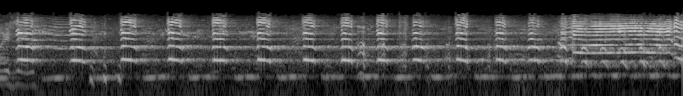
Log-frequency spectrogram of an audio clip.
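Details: At the Henry Doorly Zoo a siamang performs loud, fast, evenly repeated harmonic barks over a sustained low hum, ending in a long, higher-pitched drawn-out wail.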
